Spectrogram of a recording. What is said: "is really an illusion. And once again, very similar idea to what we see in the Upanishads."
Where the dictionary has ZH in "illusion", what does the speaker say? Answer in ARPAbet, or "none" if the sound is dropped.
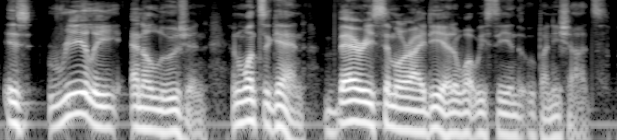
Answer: ZH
